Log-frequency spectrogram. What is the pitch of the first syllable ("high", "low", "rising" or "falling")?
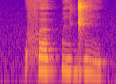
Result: high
